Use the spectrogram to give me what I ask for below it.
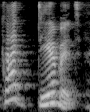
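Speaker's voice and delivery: half-joking outburst at the theater guy; frustrated curse. Retold or imitated. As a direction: blurt it out in mock exasperation. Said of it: "I was like".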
